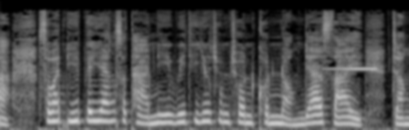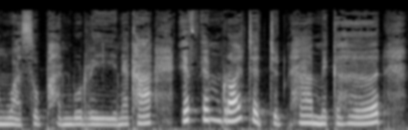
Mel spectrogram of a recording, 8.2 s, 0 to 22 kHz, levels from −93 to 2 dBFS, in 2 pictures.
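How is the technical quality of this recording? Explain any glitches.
The recording has one clear glitch, a loudspeaker feedback squeal from 3.21 to 3.79 s. A microphone hears the loudspeaker it drives, and at 2.5 kHz the loop gain passes one. The tone swells over roughly a third of a second to about the speech level. On a spectrogram it appears as one bright horizontal line at 2.5 kHz, and the waveform's envelope grows steadily over its first 0.3 s.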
